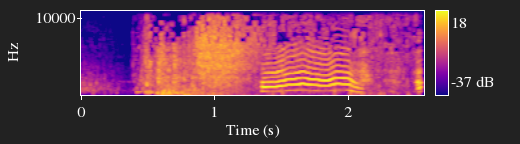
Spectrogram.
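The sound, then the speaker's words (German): Water splashes onto an angler fishing for trout, a loud rushing burst followed by a brief wavering vocal cry. “Jemand hat mich nass gespritzt. Fast hätte ich die Angel losgelassen.”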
